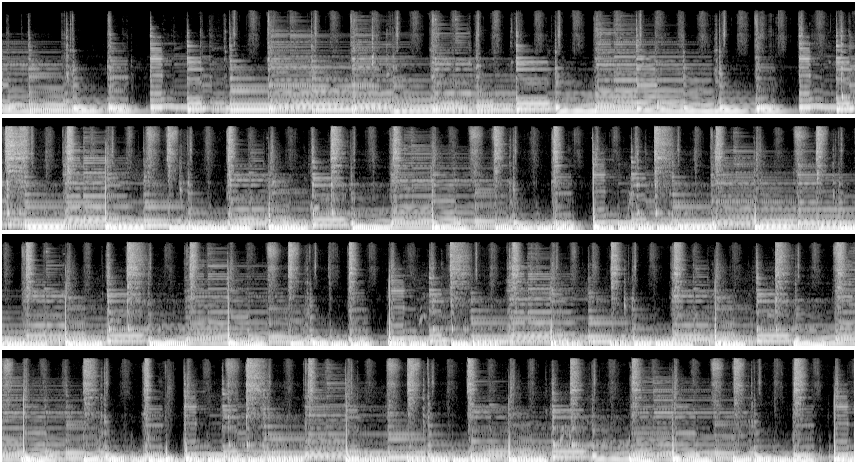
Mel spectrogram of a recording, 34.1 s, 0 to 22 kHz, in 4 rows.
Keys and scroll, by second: 1.1 ctrl+-, 6.6 ctrl+z, 14.3 ctrl+0, 16.3 ctrl+-, 17.7 ctrl+z, 20.3 Return.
